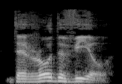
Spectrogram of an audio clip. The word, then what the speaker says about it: De Røde Hvide: I've been practicing my Danish pronunciation, so I think it's pronounced De Røde Hvide, which is translated to the red and whites, which I find that latter term much easier to say.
